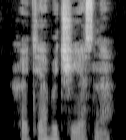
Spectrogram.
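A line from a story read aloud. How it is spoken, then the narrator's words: Mutter. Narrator (Russian): пробормотал Баратов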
